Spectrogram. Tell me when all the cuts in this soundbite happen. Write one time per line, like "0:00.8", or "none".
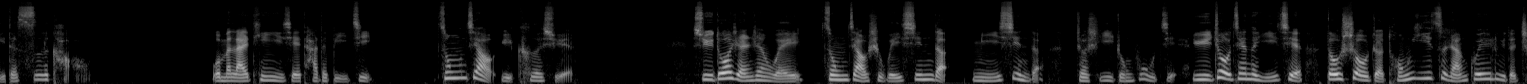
0:10.6
0:11.9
